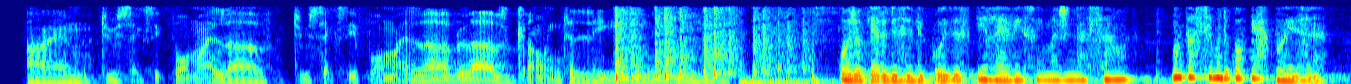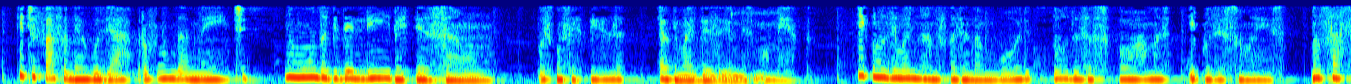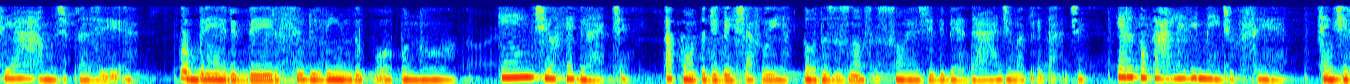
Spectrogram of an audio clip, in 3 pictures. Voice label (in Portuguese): Erótica Feminino; Telemensagens; Sensuais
